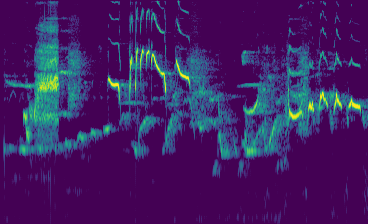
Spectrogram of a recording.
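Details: Oriental magpie-robin (kacer) song in 'ngeplong' style: harsh noisy opening note, then bright swooping whistles and a fast rattling series of short notes.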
